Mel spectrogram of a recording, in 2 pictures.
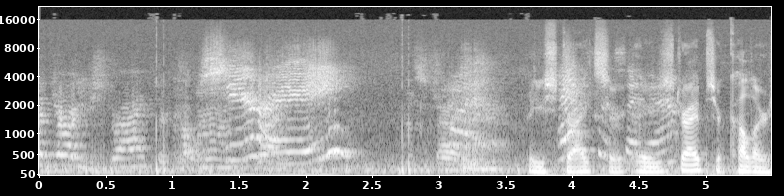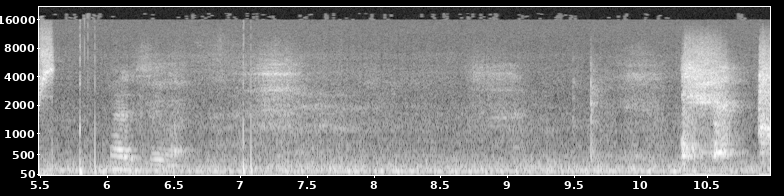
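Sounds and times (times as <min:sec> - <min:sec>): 
speech: 0:00.0 - 0:06.7
child coughing: 0:10.3 - 0:10.9.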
